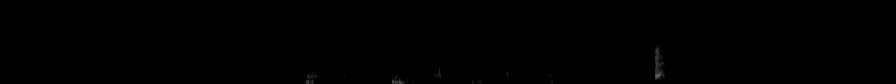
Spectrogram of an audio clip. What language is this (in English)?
Chinese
